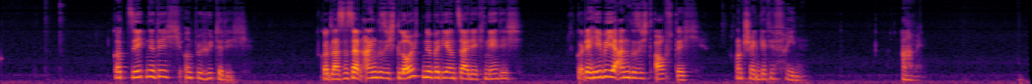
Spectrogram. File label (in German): Segen deutsch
